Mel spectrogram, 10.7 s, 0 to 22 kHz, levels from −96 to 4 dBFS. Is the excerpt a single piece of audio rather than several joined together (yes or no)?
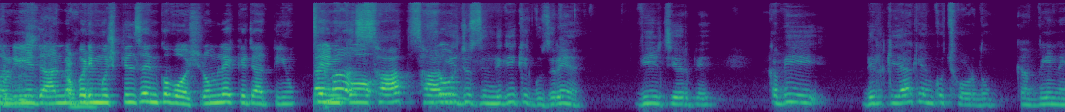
no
